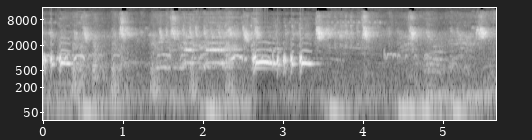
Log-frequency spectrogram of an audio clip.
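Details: Striped local Blorok Madu zebra dove singing, its unique deep voice meant to set off other doves: a loud, fast-pulsed coo phrase mid-way amid quieter cooing and faint chirps.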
